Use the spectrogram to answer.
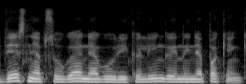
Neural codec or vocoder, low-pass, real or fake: none; 14.4 kHz; real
